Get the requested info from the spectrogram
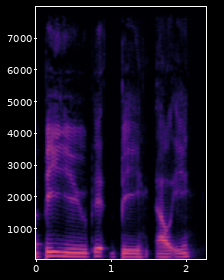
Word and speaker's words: Bublé: I would have expected something else with a name called Buble. – It's a B U B L E. So it looks like bubble, but with one less B. And it's pronounced Buble.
